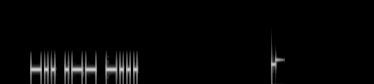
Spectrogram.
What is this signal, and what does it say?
Morse code, heard as a keyed tone, about 36 wpm, 700 Hz. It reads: DWB
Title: Three Challenging Letter-Number Combinations 35wpm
